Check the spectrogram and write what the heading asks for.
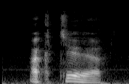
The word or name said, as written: acteur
